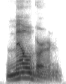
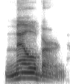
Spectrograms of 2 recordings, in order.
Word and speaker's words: Melbourne: Melbourne. Melbourne. And in Australia, where the city lies, they pro they say it differently than I do, but we say Melbourne. And in Britain, they say Melbourne a little bit longer.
